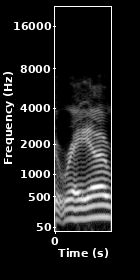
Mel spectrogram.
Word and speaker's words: Rhea: Is it Rhea? Ria? Ria. It's Ria.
